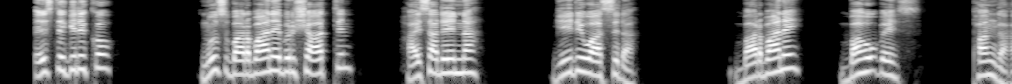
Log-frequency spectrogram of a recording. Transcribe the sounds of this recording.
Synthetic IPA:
ʔɪst̪ːɪɡɪd̪ɪkːɔ | nʊsbɐɾbaːnɛjbɪɾʃːɐːt̪ːiːn | hɐjsːɐd̪e̞ːnːɐ | ɡiːd̪ɪwaːsːɪd̪ɐ̰ | bɐɾbaːnɛj | bɐhʊpːes | pɐŋɡɐ̰

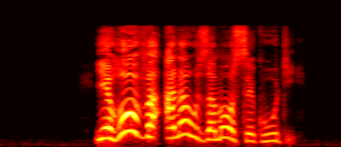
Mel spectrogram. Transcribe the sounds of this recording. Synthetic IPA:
jɛɦɔvaʔanauzamɔsɛkuːti̥

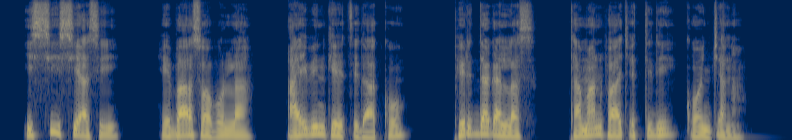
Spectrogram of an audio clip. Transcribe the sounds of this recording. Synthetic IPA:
ʔɪsːɪːsːɪasɪ | hɛbaːsʊwaːbɔlːɐ | ʔɐjbɪnke̞ːt͡sʼːɪd̪aːkːɔ | pɪɾd̪ɐɡɐlːɐs | t̪ɐmɐnpaːt͡ʃʼːɛt̪ːɪd̪ɪkʼɔnt͡ʃʼːɐnɐ

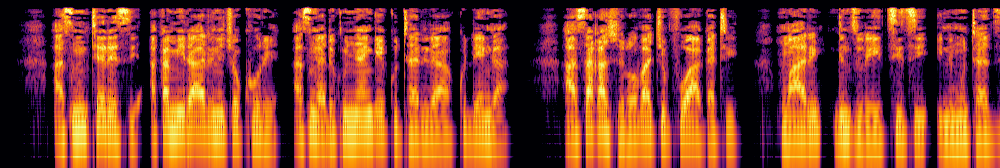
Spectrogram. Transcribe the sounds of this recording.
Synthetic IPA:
asimute̞ɾe̞siakamiɾaːɾine̞t͡ʃo̞kʰuːɾe̞asiŋɡatikuɲaŋɡe̞kutarirakuɗe̞ːŋɡaː | s̬iakaʐiɾo̞ʋat͡ʃip͡fuwaːk̬aːti | mwaɾindinzuɾeit͡sit͡siːnemutaːd͡zi

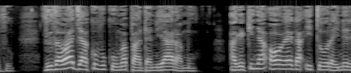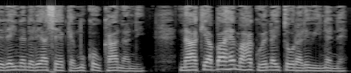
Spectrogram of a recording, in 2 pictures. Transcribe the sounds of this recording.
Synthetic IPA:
ðu | ðuðawad͡ʒakuvukuːmapaːdanijaɾamu | aɣekiɲaʔɔwɛɣaʔitoːɾaineɾeɾeainɛnɛɾeaʃɛkɛmukoukaːnani | nakeabaɦɛmaɦakuhɛnaitoːɾaɾewiːnɛnɛ

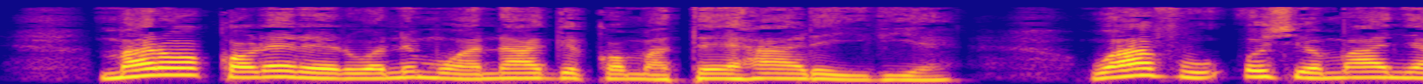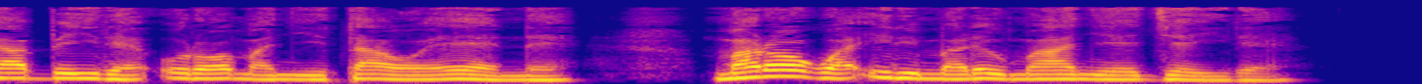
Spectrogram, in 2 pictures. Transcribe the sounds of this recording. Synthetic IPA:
maɾɔkɔɾɛɾɛɾwanemwanaɡekɔmatɛɦaɾeiɾiɛ | wafuʔoɕijɔmaːɲaːbeiɾɛʔoɾɔmaɲitaɔɛnɛ | maɾɔɣwaʔiɾimaɾeumaːɲɛːd͡ʑɛiɾɛ

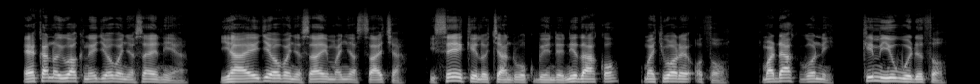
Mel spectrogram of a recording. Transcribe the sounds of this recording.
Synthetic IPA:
ɛkanɔjwaknɛd͡ʒɛhɔvaɲasajenɪja̰ | jaed͡ʒɛhɔvaɲasajemaɲasat͡ʃa̰ | iseekelot͡ʃandwokbendenɪd̪akɔ | mat͡ʃwɔɾɛʔɔt̪ɔ̰ | madak̚ɡɔnɪ̰ | kɪmɪjowodot̪ɔ̰

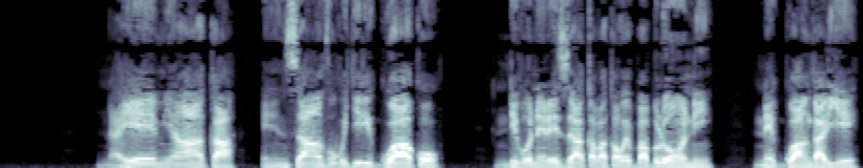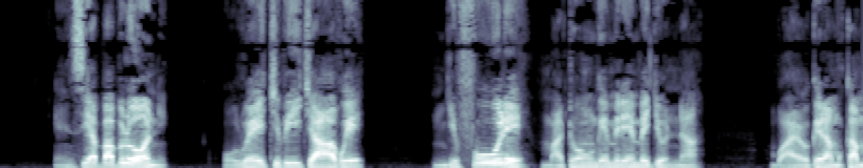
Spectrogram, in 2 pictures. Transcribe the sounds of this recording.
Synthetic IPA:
na̰je̞mjaːka | e̞nsaːɱvuβweɟiɾiɡwaːko̞ | ndiβo̞ne̞ɾe̞zaːkaβakawe̞babulo̞ːni | ne̞ɡwaːŋɡalje̞ː | nsijababulo̞ːnḭ | o̞lwe̞ːciβicaːβwe̞ | ɲɟifuːle̞ | ma̰to̞ːŋɡe̞ːmiɾe̞ːmbe̞ɟo̞nːa̰ | βwa̰ːjo̞ɡe̞ɾamukam

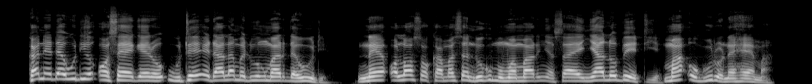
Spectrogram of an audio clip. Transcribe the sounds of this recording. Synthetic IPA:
kanɛdaudioʔɔsɛɡɛɾɔʔuteːdalamadwoŋmardaudḭ | nɛʔɔlɔsɔkamasanduɡmumamarɲasajeɲalobetjḛmaʔoɡuɾonɛɦɛma̰

